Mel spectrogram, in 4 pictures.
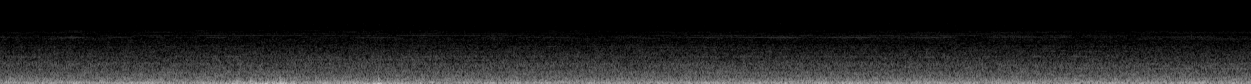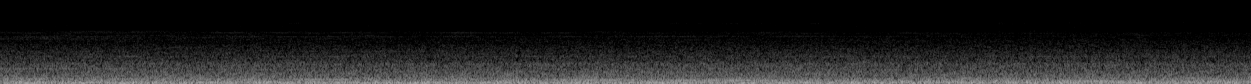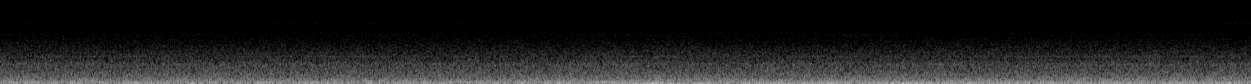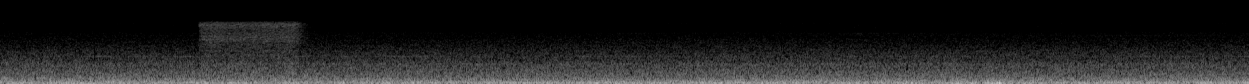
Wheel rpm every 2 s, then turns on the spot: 0, 0, 0, 0, 0, 0, 0, 0, 0, 0, 0, 0, 0, 0, 0, 0, 0, 0, 0, 0, 0, 0, 0, 0, 0.
none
